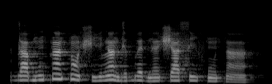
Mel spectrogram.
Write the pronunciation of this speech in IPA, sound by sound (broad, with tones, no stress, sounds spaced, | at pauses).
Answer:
d a˧ b ũ˧ k ã˦ t ɔ̃˦˨ ʃ i˨˦ l ã˦˨ d e˨˦ b ɛ˦˨ d ɛ̃˧ ʃ a˦ s i˦˨ f ũ˧ t ã˨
